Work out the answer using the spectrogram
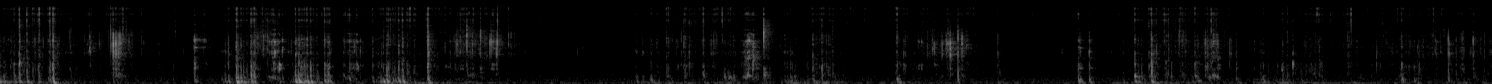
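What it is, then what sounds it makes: Soap bar being shaved. A solid oval white soap bar held in the hand is shaved with a metal utility knife blade, the flakes piling up. Dense bursts of bright, crisp scraping and crinkling come in waves, with short quieter pauses between strokes.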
